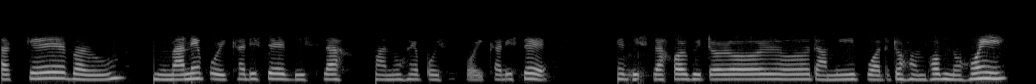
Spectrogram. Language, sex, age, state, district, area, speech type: Assamese, female, 18-30, Assam, Charaideo, urban, conversation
